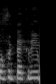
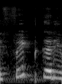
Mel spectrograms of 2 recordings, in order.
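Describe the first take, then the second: First: फिटकरी said as fi-TAK-ree; her former pronunciation. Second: फिटकरी said as FIT-ka-ree; others' pronunciation. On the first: Host recalling her own habit, फिटकरी pronounced "fi-tak-ree". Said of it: "मैं भी इसको फिटकरी बोलती थी". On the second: Host quoting what many people say, फिटकरी pronounced "fit-ka-ree". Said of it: "लेकिन बहुत लोग बोले". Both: Shown as a demonstration.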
